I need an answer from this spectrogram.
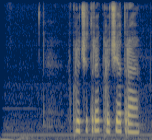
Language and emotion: Russian, neutral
